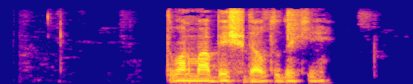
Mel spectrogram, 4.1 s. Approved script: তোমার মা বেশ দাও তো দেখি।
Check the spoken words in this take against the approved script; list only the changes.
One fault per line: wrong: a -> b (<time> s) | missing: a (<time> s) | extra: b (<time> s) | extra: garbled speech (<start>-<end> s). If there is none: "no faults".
no faults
